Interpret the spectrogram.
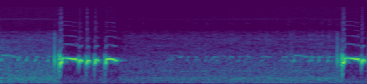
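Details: Zebra dove (perkutut) giving its manggung song to prompt other birds to sing. One full phrase opens with a sharp note, then a string of quick rounded coos. A second phrase begins near the end, over faint background cooing.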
